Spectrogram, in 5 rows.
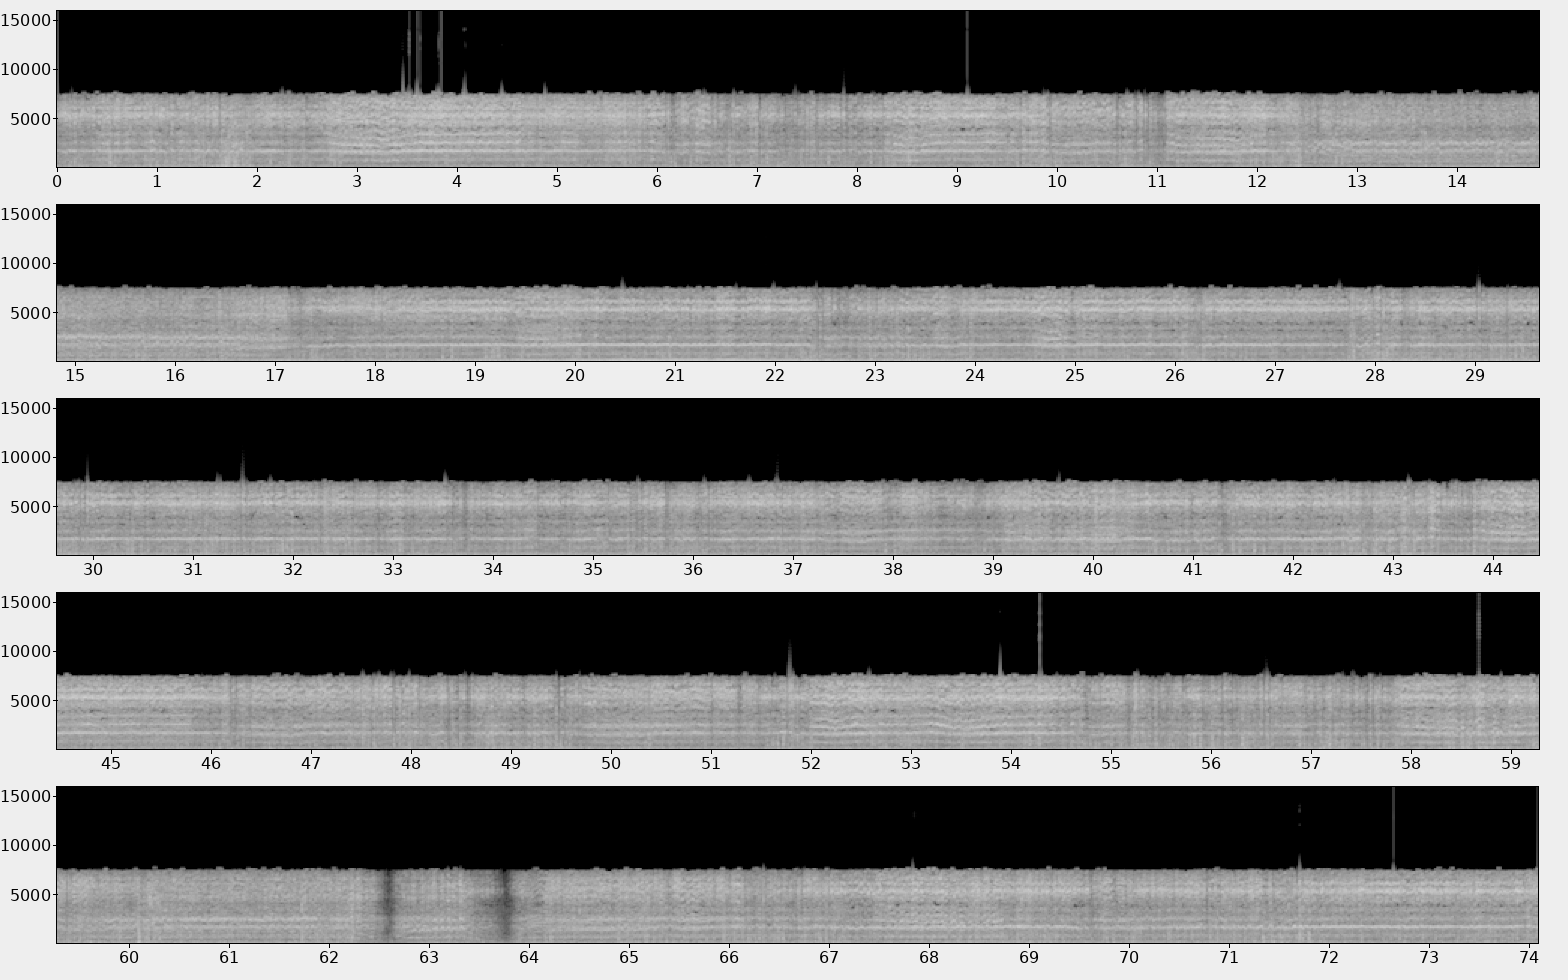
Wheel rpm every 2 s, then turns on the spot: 230, 230, 230, 230, 220, 230, 200, 190, 210, 230, 230, 230, 230, 230, 240, 240, 230, 230, 230, 220, 230, 230, 230, 230, 230, 230, 230, 230, 220, 210, 190, 100, 210, 220, 220, 220, 240.
none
